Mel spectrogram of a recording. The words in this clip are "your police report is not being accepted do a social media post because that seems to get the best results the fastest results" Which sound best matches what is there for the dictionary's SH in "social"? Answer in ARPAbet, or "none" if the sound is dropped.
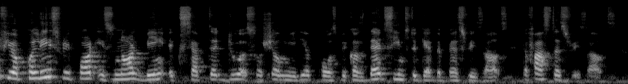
SH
